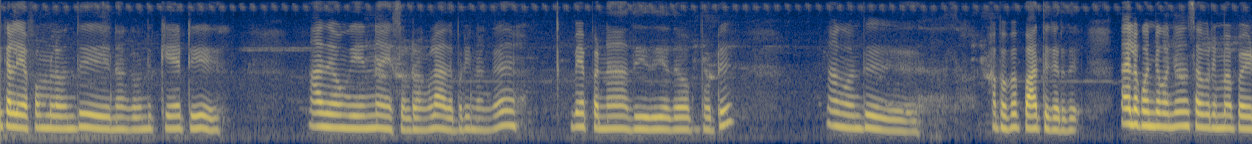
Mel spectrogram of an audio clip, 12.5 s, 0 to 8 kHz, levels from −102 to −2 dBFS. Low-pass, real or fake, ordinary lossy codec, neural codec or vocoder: none; real; none; none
